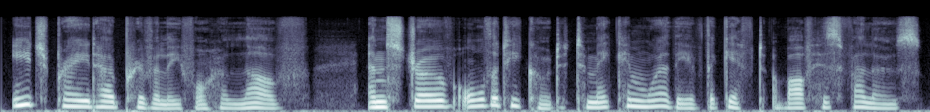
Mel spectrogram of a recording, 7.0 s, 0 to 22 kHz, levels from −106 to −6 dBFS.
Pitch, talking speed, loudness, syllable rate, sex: 180 Hz, 200 wpm, -19 LUFS, 4.8 syllables/s, female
